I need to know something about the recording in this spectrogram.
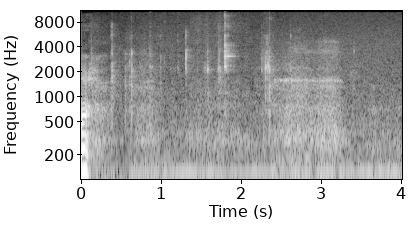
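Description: Light clicks and knocks from handling a Makita cordless jigsaw and its blade clamp, with a brief scraping sound a little past the middle. A low steady hum runs underneath.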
